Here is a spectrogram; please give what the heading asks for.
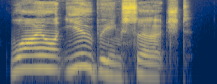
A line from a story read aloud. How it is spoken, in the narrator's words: Arabella shouted to me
